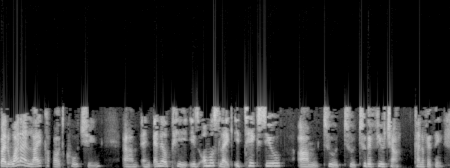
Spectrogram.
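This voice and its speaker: A woman talks at a fairly slow pace in a fairly high, somewhat breathy voice with lively intonation. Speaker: coach and psychologist. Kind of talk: casual chat.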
